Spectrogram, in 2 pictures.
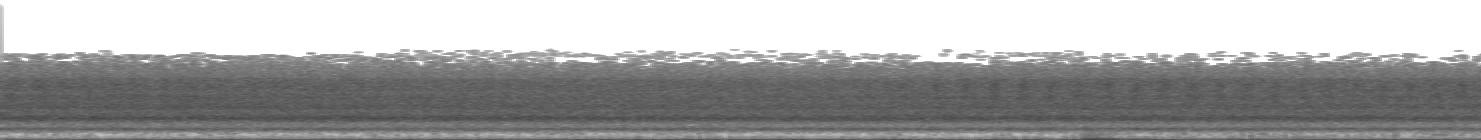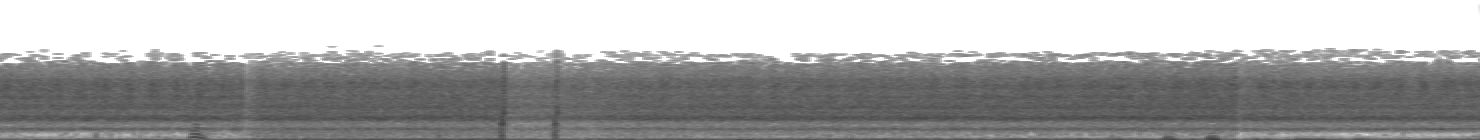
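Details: Cicadas crying in a constant shrill whine that fills the upper range without a break. A few short knocks and rustles are heard, along with brief low sounds near the middle and end.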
